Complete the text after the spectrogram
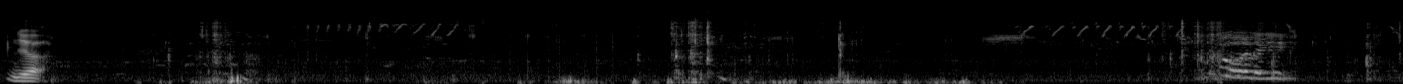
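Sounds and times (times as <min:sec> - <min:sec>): bird rapid high chirps: 0:02.9 - 0:04.9, 0:09.8 - 0:12.2.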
